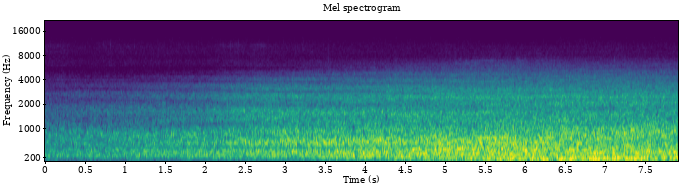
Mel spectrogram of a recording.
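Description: Shinkansen high-speed train passing on an elevated viaduct: a steady rushing roar of wheels and air that grows louder as the train approaches and holds at its loudest over the last few seconds.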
